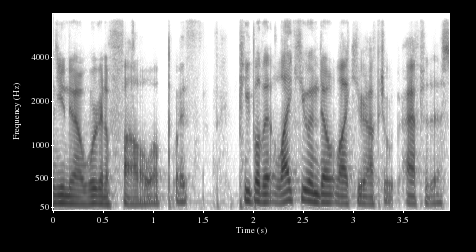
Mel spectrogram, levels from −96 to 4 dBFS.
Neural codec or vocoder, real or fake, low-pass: codec, 16 kHz, 4 kbps, X-Codec, HuBERT features, trained on general audio; fake; 7.2 kHz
